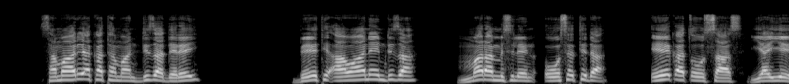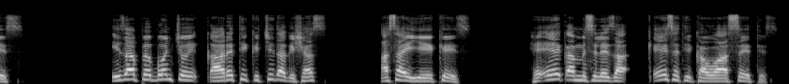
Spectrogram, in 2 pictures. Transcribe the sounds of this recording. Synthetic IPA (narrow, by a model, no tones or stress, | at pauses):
sɐmaːɾɪjɐkɐt̪ɐmɐnd̪ɪzɐd̪ɛɾɛj | be̞ːt̪ɪaːwaːnend̪ɪzɐ | mɐɾɐmɪs̬ɪlɛno̞ːsɛt̪ːɪd̪ɐ | eːkʼɐt͡sʼo̞ːsːaːsjɐjːe̞ːs | ʔɪzɐpːɛbɔnt͡ʃːɔjkʼaːɾɛt̪ːɪkɪt͡ʃːɪd̪ɐɡɪʃːɐs | ʔɐsɐjːe̞ːkːe̞ːs | hɛe̞ːkʼɐmɪs̬lɛzɐkʼe̞ːsɛt̪ɪkːɐwaːsːe̞ːt̪ːḛːs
